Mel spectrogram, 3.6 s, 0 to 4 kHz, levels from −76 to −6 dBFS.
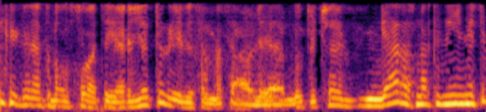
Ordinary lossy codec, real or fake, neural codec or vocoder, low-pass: AAC, 24 kbps; fake; codec, 16 kHz, 2 kbps, FreqCodec, smaller model; 3.6 kHz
